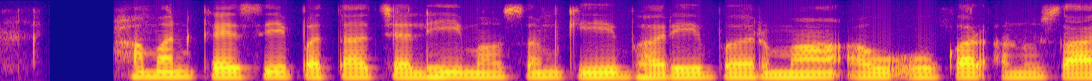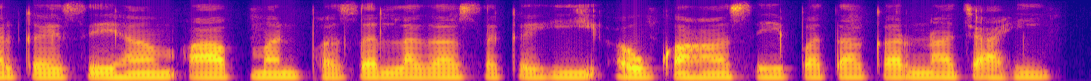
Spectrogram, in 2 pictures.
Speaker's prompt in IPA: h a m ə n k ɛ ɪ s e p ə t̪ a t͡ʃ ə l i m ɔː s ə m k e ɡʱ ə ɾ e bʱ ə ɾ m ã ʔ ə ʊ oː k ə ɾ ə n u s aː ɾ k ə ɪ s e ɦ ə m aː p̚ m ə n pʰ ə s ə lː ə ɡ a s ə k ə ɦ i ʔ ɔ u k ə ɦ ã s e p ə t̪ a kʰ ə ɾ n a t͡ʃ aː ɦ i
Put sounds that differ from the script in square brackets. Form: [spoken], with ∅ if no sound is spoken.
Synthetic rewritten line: h [ə] m ə n k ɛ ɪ s e p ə t̪ a t͡ʃ ə l i m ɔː s ə m k e [bʱ] ə ɾ e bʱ ə ɾ m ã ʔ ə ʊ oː k ə ɾ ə n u s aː ɾ k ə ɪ s e ɦ ə m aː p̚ m ə n pʰ ə s ə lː ə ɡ a s ə k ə ɦ i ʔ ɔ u k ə ɦ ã s e p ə t̪ a [k] ə ɾ n a t͡ʃ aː ɦ i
